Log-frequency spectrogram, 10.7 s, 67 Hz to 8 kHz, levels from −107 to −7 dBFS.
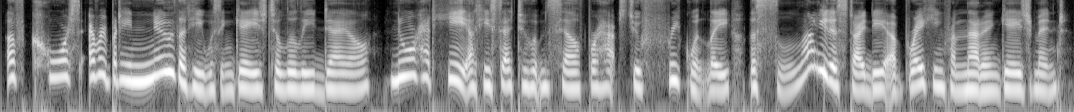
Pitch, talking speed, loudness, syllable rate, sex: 210 Hz, 170 wpm, -18 LUFS, 4.7 syllables/s, female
